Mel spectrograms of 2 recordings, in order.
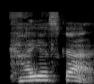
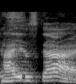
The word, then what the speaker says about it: Kaya Sky: So again, we're here with Miss Kaya Sky. I said it right this time, right? Yes. Kaya Sky. Yes, I got it right.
